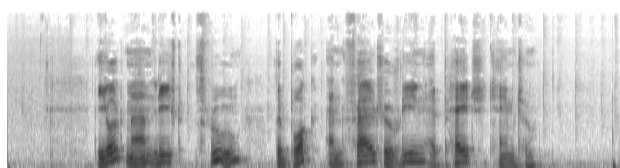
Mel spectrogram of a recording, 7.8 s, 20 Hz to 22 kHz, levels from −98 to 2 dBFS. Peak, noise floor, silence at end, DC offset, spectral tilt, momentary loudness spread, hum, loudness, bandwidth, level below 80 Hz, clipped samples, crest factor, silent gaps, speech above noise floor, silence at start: -10 dBFS; -59 dBFS; 0.05 s; under 0.1%; -6 dB/octave; 13 LU; none; -29 LUFS; 16 kHz; -50 dBFS; under 0.1%; 20 dB; none; 30 dB; 0.1 s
